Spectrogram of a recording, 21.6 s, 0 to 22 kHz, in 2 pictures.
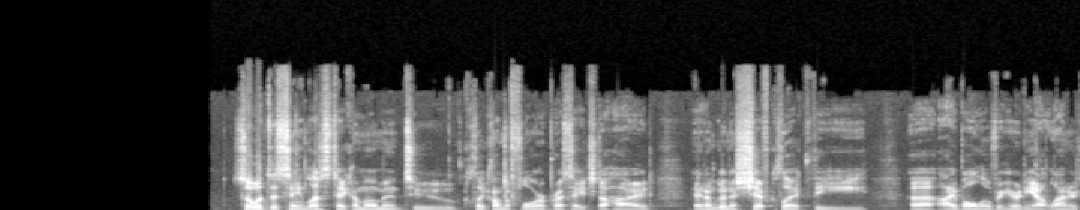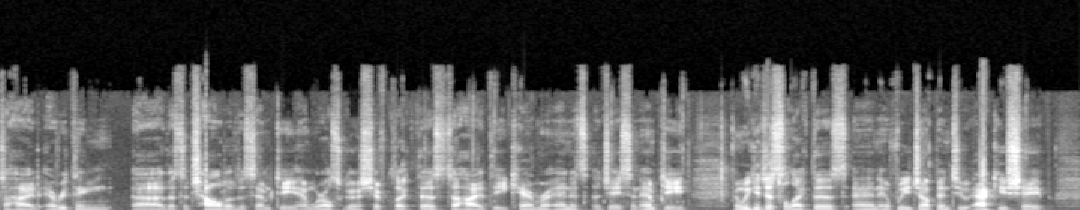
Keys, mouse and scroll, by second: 4.9 h, 7.4 h, 10.2 shift+click, 13.7 shift+Num_Lock, 14.7 shift+click, 15.2 scroll down 1, 15.4 middle click, 16.5 middle click, 16.9-17.4 scroll up 4, 17.4 shift+middle click, 17.9-18.5 typing, 19.9 click, 21.0 middle click.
